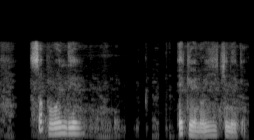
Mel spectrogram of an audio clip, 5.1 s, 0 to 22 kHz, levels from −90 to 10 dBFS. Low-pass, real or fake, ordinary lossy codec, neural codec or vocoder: 7.2 kHz; real; none; none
